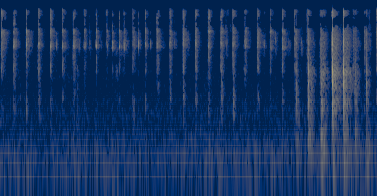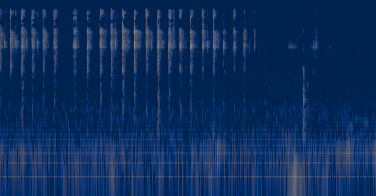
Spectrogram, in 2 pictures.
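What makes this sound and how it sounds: A thin metal blade crosshatches a solid slab of kinetic sand resting on a palm with many quick strokes, about fifty in all. Each stroke makes a short, dry, bright scratch in a steady rhythm, with a denser, louder flurry of cuts around the middle. The strokes stop shortly before the end, leaving faint quiet.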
